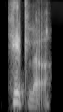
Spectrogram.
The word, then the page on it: Hitler: Indian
